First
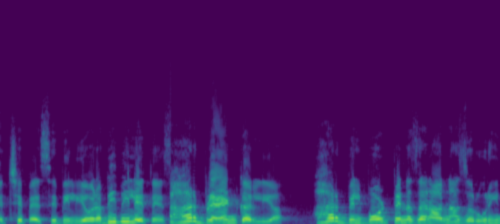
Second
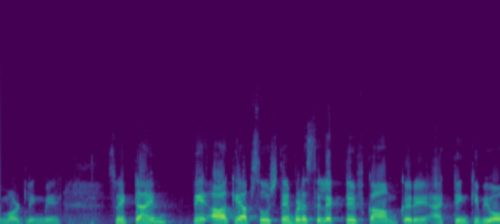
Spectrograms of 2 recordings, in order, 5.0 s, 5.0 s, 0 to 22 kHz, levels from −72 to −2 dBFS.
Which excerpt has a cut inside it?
first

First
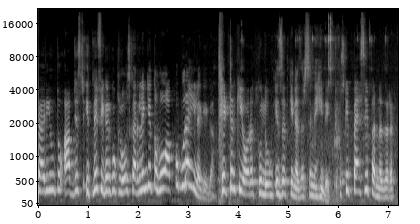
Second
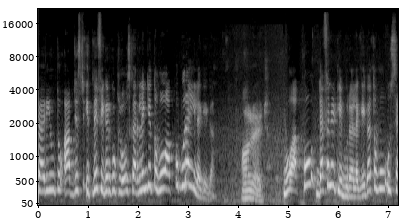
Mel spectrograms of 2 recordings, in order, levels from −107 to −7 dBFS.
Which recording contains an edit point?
first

